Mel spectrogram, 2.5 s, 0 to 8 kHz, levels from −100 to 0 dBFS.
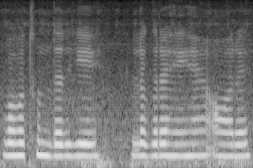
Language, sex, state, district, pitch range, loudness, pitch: Hindi, female, Punjab, Pathankot, 215-225 Hz, -14 LUFS, 220 Hz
